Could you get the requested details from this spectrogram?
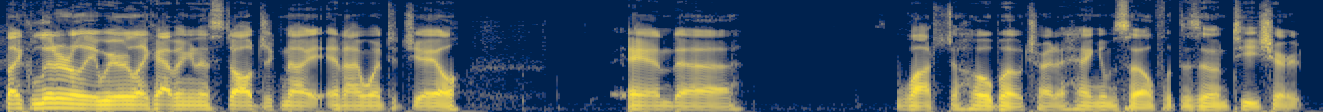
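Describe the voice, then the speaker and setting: A man on a podcast telling a rambling, crude story in a deadpan way during a casual chat. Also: deep voice, moderate pace, smooth, no echo, studio quality.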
